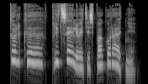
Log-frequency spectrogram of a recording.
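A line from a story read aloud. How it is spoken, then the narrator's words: Purring, girl. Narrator (Russian): промурлыкала девчонка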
